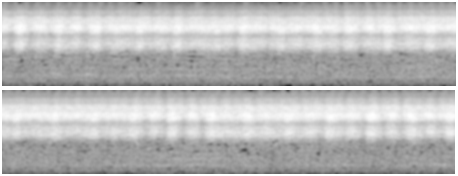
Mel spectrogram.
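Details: Cicada chorus forming a high, even, rasping buzz with gentle rapid pulsing at about two to three per second throughout.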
